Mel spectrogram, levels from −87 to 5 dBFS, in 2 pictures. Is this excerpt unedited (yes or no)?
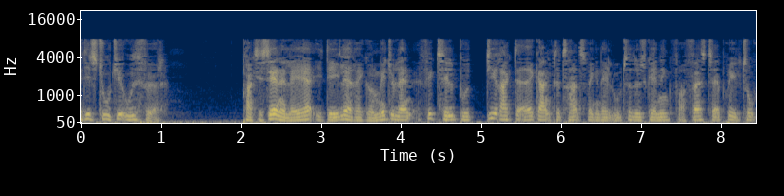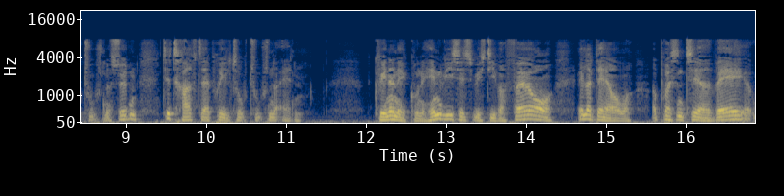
yes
